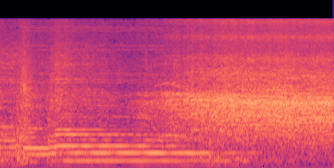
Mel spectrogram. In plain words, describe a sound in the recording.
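A band plays electric guitars and drums loudly.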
